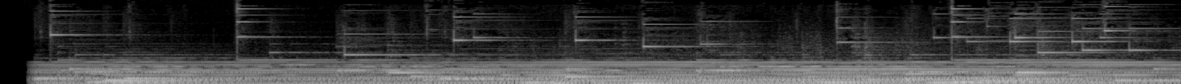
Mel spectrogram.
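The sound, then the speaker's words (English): Sonified X-ray data from the Milky Way's galactic center: layered, steady synthetic drones hold throughout while scattered high, bell-like pings and short gliding tones sparkle above. Loudness stays even, with no voices. “That's the Milky Way galaxy, friends. Or at least, what it sounds like after NASA translated their data into sound.”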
